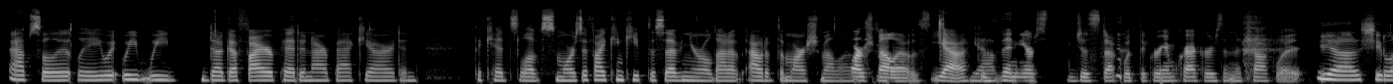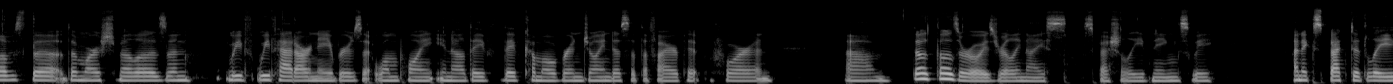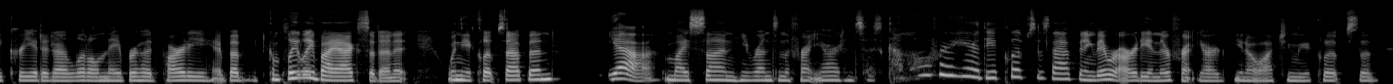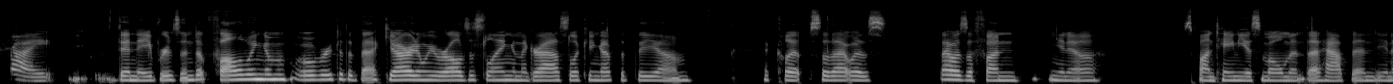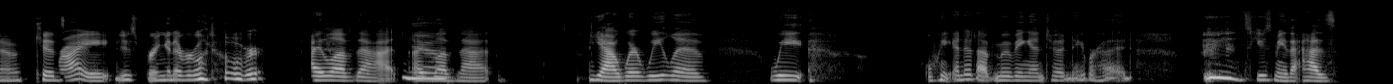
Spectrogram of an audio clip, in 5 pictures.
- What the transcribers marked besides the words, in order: chuckle; tapping; other background noise; put-on voice: "Come over here, the eclipse"; laughing while speaking: "everyone over"; throat clearing
- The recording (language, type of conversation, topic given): English, unstructured, How can I make moments meaningful without overplanning?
